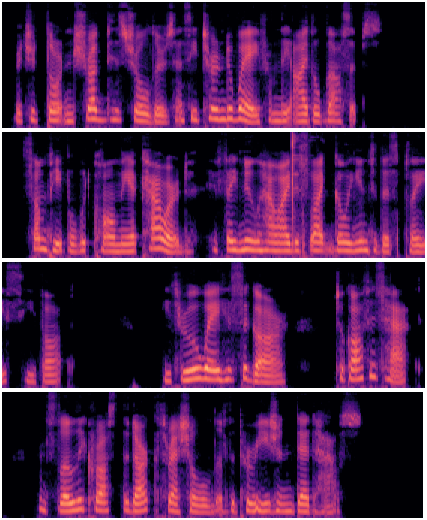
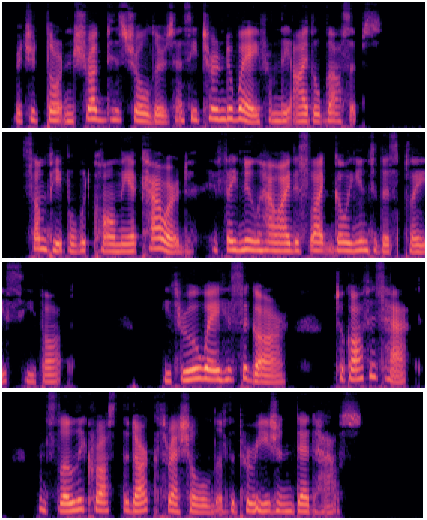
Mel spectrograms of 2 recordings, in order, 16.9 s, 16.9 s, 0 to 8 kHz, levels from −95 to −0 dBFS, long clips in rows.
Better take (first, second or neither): second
